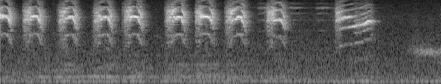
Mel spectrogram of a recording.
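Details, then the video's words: Excited black sunbird in full song. A rapid series of eight high, buzzy repeated notes is followed by a pause, one upward-sweeping squeaky note and a faint lower tone. "SOGON GACOR FULL EMOSI NGLEPER ! PANCINGAN MACET BUNYI"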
